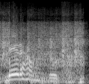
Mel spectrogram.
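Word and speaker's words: Berhampur: চলে এসছি উড়িসার বহরমপুরে তবে উড়িসার বহরমপুর উচ্চারণ হল বেরহামপুর আমাদের যেমন বহরমপুর উড়িসার হচ্ছে বেরহামপুর উচ্চারণটা একটু আলাদা চলে এলাম ব্রহ্মপুর স্টেশনের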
